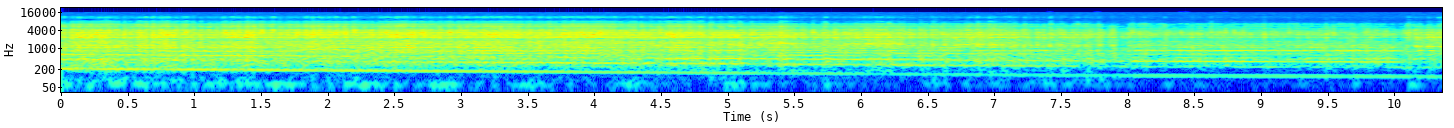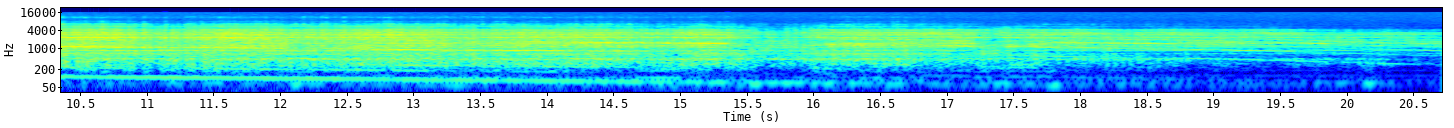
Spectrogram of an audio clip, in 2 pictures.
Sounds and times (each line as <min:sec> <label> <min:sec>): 0:00.0 toy truck single 0:20.7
